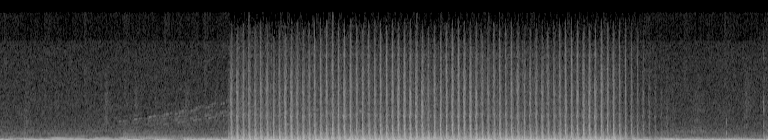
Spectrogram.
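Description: Rapid machine-gun fire in Space Engineers, a long, steady stream of evenly spaced shots over a constant low mechanical hum, starting after a few seconds and running loud for about six seconds.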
